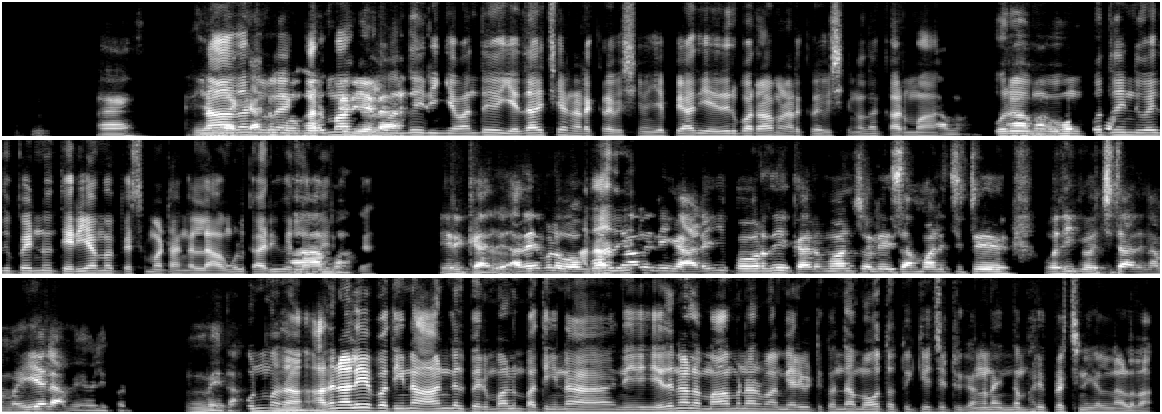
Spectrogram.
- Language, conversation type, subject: Tamil, podcast, திருமணத்தில் குடும்பத்தின் எதிர்பார்ப்புகள் எவ்வளவு பெரியதாக இருக்கின்றன?
- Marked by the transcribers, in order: other noise; laughing while speaking: "ஆ என்ன கருமமோ தெரியல"; "எதர்ச்சியா" said as "எதாச்சும்"; laughing while speaking: "இந்த மாரி பிரச்சனைகள் நாலாதான்"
